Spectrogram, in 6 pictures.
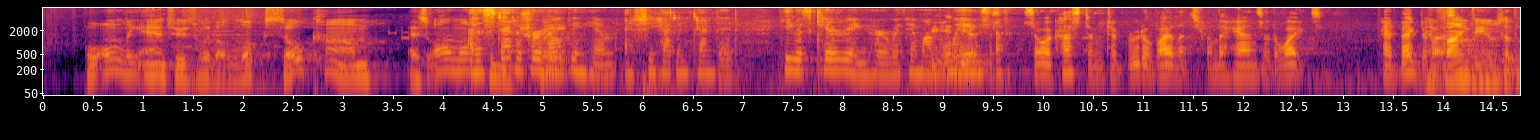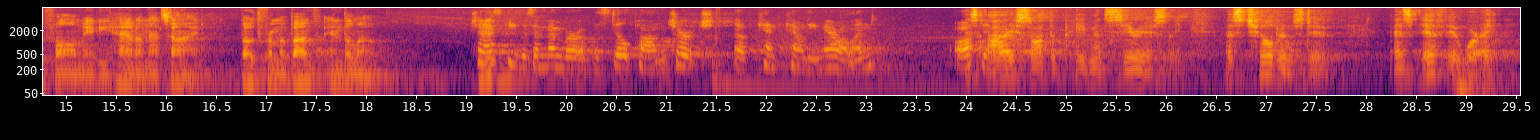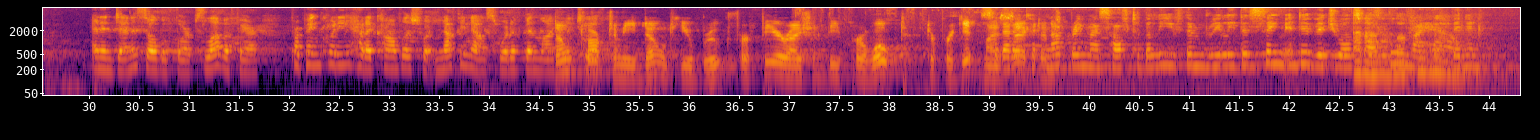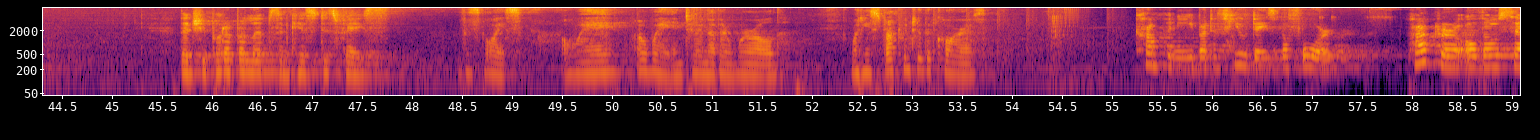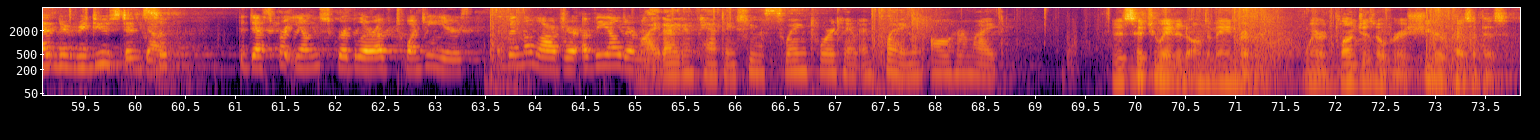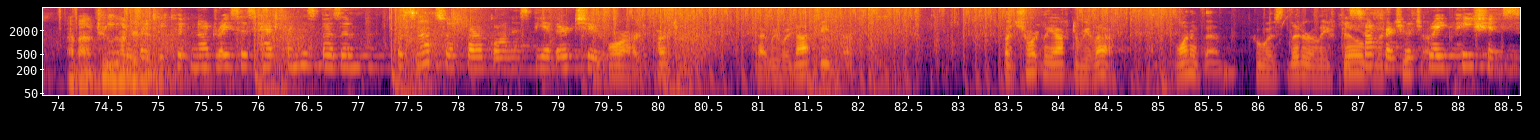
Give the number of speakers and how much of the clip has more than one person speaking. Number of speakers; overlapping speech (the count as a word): ten, about 10%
